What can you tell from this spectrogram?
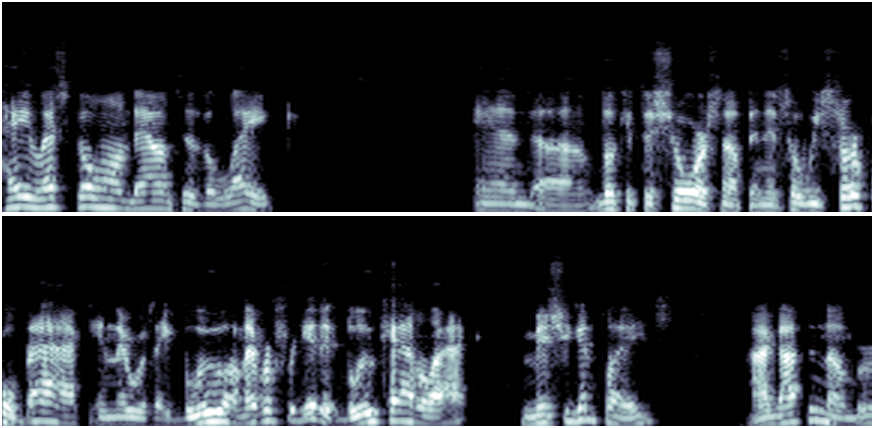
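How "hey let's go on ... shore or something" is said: ordinary talk, nothing marked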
